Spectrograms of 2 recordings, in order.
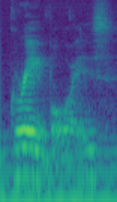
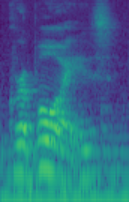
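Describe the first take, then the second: First: The name begins with a sound like 'gray'. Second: The name begins with a sound like 'grab'. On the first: This is the changed, everyday pronunciation. "they've changed it to" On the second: This is the family's original pronunciation. "the proper pronunciation"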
